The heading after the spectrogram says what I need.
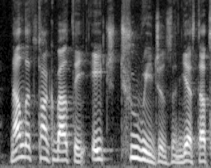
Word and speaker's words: H II: Now let's talk about the H2 regions. And yes, that's how you pronounce that.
